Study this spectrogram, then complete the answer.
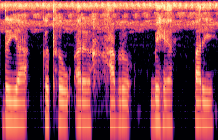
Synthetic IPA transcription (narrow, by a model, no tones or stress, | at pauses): d̪ɯja | ɡɯt̪ʰɯwaɾɯhabɾɔ | beɦeɾ | baɾi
